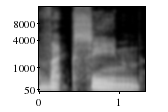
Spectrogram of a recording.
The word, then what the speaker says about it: vaccine: sound vacine and it's in not in in vaccine a vaccine is a substance given to protect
